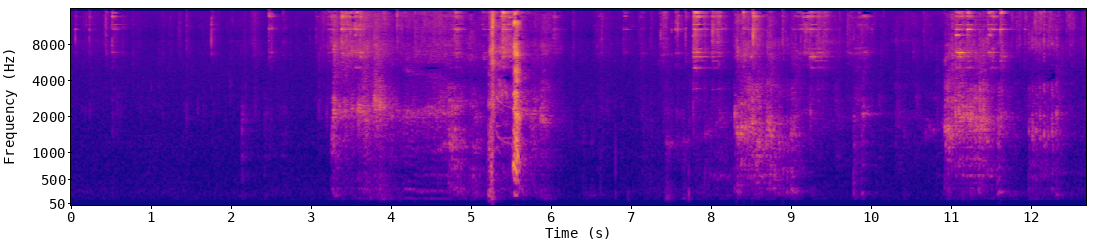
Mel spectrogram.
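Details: Several dogs compete for dominance, trying to claim each other; after a quiet start, harsh, noisy growling and snarling comes in three bursts of a few seconds each, with short gaps of near silence between.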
